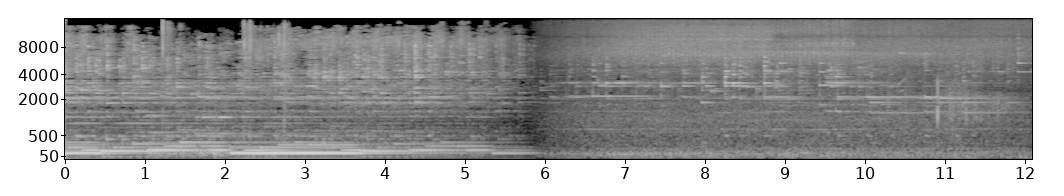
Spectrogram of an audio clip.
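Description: Electronic keyboard (Yamaha MOXF) music with slow, held low notes and bell-like tones, fading and cutting off about six seconds in. After that only a quiet hiss with faint high ringing tones remains.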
